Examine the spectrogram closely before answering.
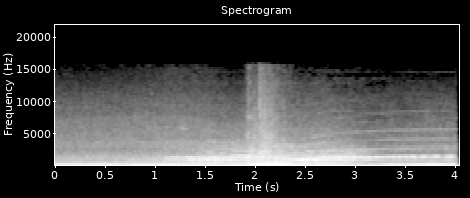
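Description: A car whooshes past.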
